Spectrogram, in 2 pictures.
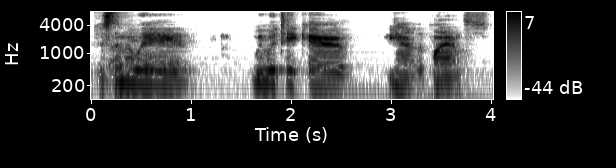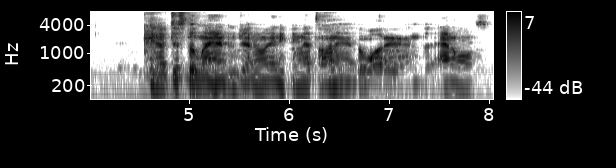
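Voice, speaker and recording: A man's voice: on the low side, monotone, normal speed, fairly bright tone, faint music behind, poor audio. A man in his thirties speaking hesitantly with many fillers in a documentary interview. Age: 30s.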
